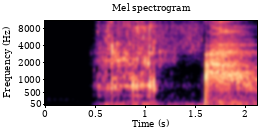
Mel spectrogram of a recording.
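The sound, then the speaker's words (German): Wet slurping of a sip of water with bubbly liquid texture, then a sudden breathy exhale, like a satisfied sigh after drinking. No talking. “Richtig erfrischend, so ein Schluck Wasser und vor allem gesund.”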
